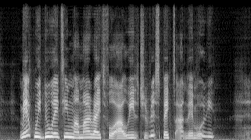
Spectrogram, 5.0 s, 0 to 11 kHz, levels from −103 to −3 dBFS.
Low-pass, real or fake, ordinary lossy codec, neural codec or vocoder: none; fake; none; autoencoder, 22.05 kHz, a latent of 192 numbers a frame, VITS, trained on many speakers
